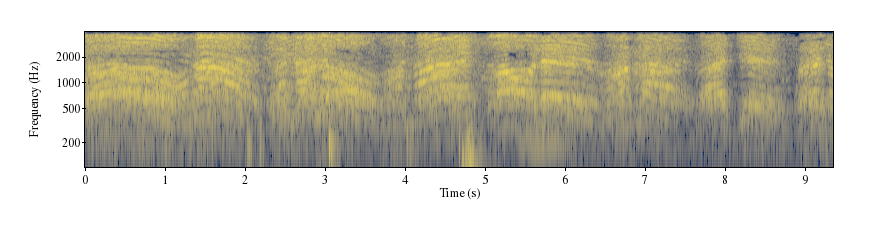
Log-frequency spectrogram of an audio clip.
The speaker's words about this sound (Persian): به روح مطهر آقا امیرالمومنین یه صلوات بلند بفرستید.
